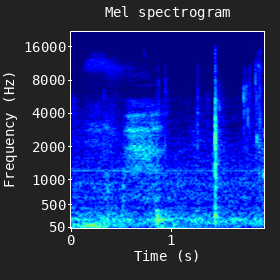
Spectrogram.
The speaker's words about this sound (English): You had to take a drink of water. Drink of water, dog.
